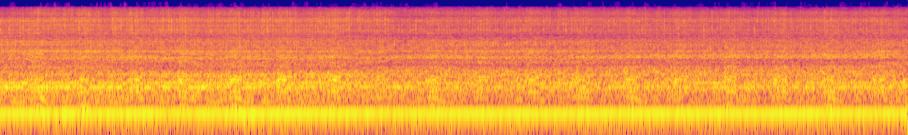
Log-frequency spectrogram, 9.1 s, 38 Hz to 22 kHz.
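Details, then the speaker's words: 2002 Volvo V70 being rebuilt after a crash, timing belt reportedly replaced about 20,000 miles ago, possibly aftermarket idler: petrol engine idling with low hum and faint uneven rattle, source of the noise not yet identified. "Let's start it up. See if we can tell where the sound's coming from."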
